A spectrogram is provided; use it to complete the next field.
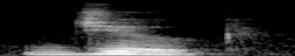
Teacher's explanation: some British people instead of that u sound they introduce a j sound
